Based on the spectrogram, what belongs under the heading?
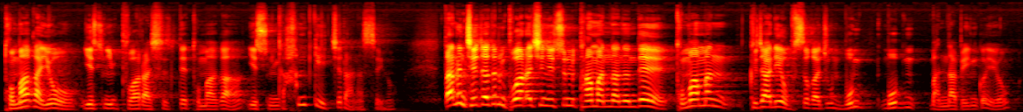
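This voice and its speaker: A man's voice: on the high side, sing-song, fairly quick, fairly bright tone. A man preaching a sermon as pastor, emphatic and direct, pressing the congregation with repeated rhetorical questions.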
